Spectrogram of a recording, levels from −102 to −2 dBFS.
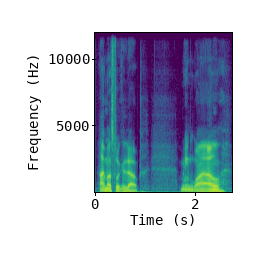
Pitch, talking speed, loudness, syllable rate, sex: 110 Hz, 130 wpm, -16 LUFS, 4.4 syllables/s, male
